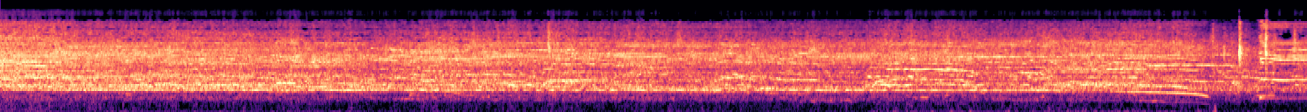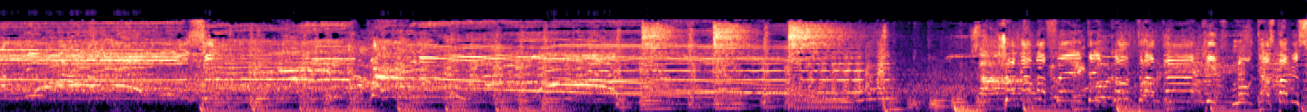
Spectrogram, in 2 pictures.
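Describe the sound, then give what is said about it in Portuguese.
A football crowd at a São Paulo match erupts in loud, sustained cheering after a São Paulo goal scored on a counterattack, with whoops and yells; midway the roar gives way to rhythmic, tonal chanting and shouts that carry on to the end. “a gente vai ouvir a bagunça que a gente fez no meio da torcida naquele jogo”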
